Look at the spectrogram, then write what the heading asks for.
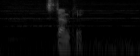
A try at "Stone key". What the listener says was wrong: Stone key. It's like Dogman. You have to say it as one word. Stone key.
